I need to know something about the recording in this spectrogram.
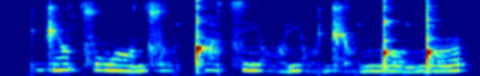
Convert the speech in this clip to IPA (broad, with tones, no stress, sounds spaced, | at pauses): d͡ʒ ɔ̃˧˥ t͡s v ɔ̃˧˩˧ d͡z o̤˧˩˧ ǃ a̤˧˥ t͡s j ɔ̤˧˩˧ j o̤˩˧ d͡ʒ o̤˧˩˧ ŋ͡ǃ o˧˩˧ ŋ͡ǃ œ˧˥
